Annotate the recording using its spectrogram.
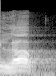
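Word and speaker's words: love: मैं सिंगल ई की बात कर रहा हूं, शब्द के लास्ट में आए तो प्रायः ए का उच्चारण ए या ई की तरह नहीं करना, उसको छोड़ के बोलना। एलओवी लव, लोभ नहीं, लाभ नहीं, लव व लव, भाव भी नहीं, लव, आई लव यू।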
